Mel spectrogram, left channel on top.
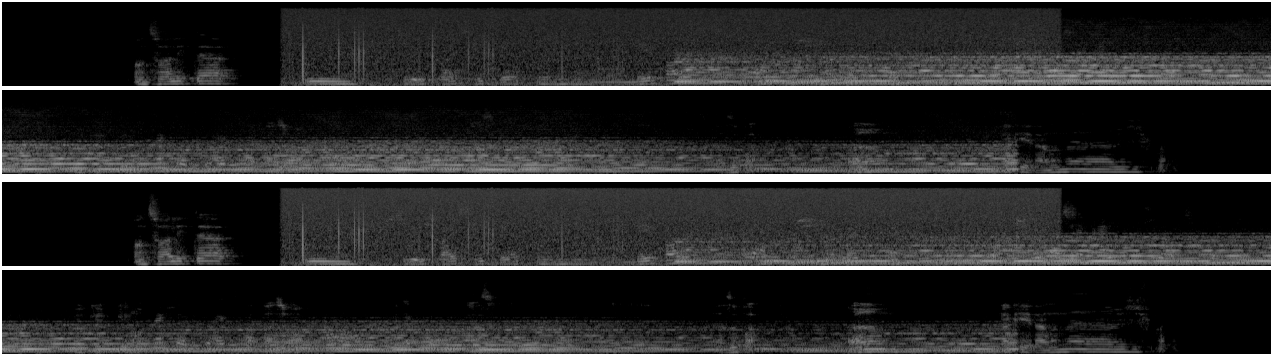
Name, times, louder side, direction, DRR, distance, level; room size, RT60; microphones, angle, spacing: voice 1, 1.3-2.4 3.0-7.0 7.5-10.8 13.4-14.2 15.3-15.8 17.3-17.9 18.9-19.2 19.8-20.4 21.1-21.7 22.6-24.3, right 2 dB, 80° right, 6 dB, 3.3 m, -45 dB
sound 1, 2.8-10.6, right 4 dB, 15° right, 0.7 m, -39 dB
sound 2, 6.7-22.9, left 3 dB, 75° left, 1.3 m, -35 dB
voice 2, 7.4-7.7 10.0-12.7 14.2-15.5 15.9-17.5, right 2 dB, 50° right, 3 dB, 2.0 m, -47 dB
26.0 x 9.9 x 4.8 m, 0.41 s
head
